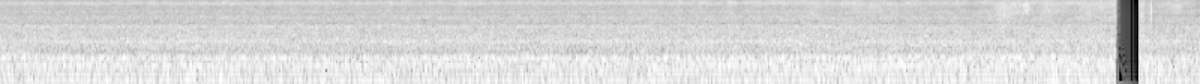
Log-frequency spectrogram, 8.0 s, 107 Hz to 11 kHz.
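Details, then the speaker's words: VW Polo petrol after new spark plug and coil refit for P0301 cylinder 1 misfire and stalling after 10 km; faults cleared: low, steady idle rumble with an even beat and no stumble or skip; engine running smoothly. "ये engine भी देख सकते हैं। Engine भी silent है पूरा। कुछ problem नहीं है।"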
